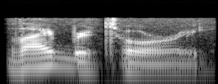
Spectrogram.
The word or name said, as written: vibratory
